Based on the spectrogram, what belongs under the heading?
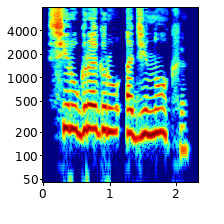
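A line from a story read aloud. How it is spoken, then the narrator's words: Sweet little voice. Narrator (Russian): добавила Тиена сладким септинским голоском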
